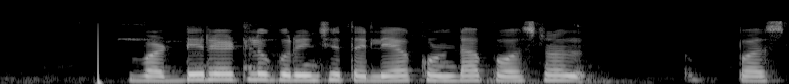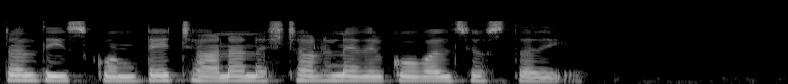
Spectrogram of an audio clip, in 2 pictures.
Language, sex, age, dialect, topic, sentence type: Telugu, female, 25-30, Telangana, banking, statement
